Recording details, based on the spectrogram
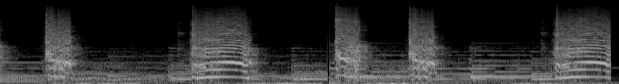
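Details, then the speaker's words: Child with laryngotracheitis (croup) gives five harsh, hoarse, honking barking coughs over background music. "ак правило возникает редко также у детей из-за особенности строения гортани и трахея часто возникает такой как ларинготрахеит это когда воспаляется область гортани и трахеи и кашель при ларинготрахеите лающий и если вы хоть раз в жизни услышите такой кашель вы уже его ни с чем не спутанность собаки и давайте послушаем"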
